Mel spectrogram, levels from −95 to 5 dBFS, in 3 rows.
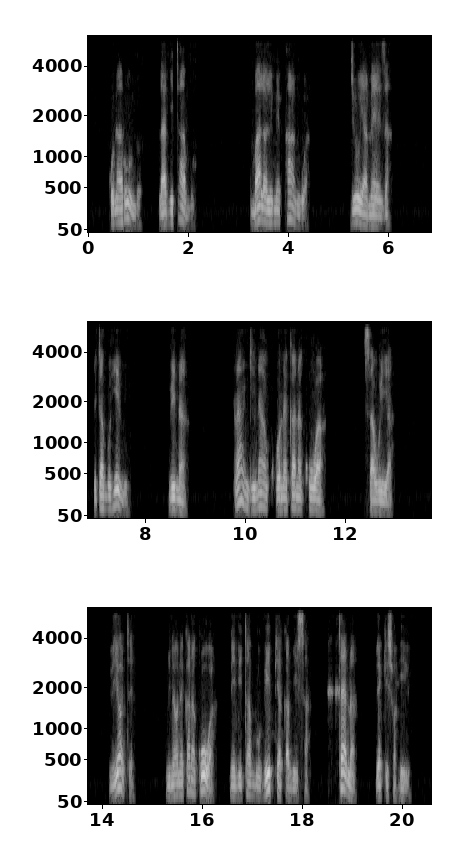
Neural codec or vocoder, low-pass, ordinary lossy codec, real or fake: codec, 24 kHz, 6 kbps, HILCodec; 5.4 kHz; Opus, 64 kbps; fake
